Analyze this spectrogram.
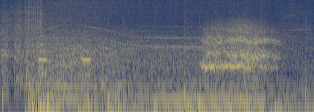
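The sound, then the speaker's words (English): A car's tires skid with a loud, drawn-out screech over a steady rumble of engine and road noise, the squeal swelling in the last couple of seconds. No one speaks. “Noises from traffic.”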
